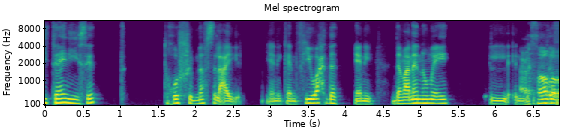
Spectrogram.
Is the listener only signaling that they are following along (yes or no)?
no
